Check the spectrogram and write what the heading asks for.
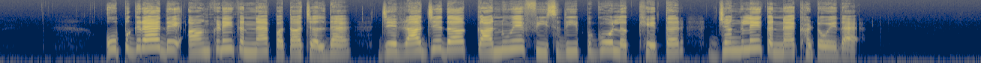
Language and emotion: Dogri, neutral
